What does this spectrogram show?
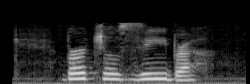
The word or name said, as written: burchells zebra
